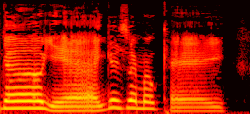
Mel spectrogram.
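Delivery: very slow, mopey, gloomy, drawn-out voice. Horoscope reader voicing how Aries feels right now, in a mopey Eeyore voice. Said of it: "I feel a little Eeyore with you".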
